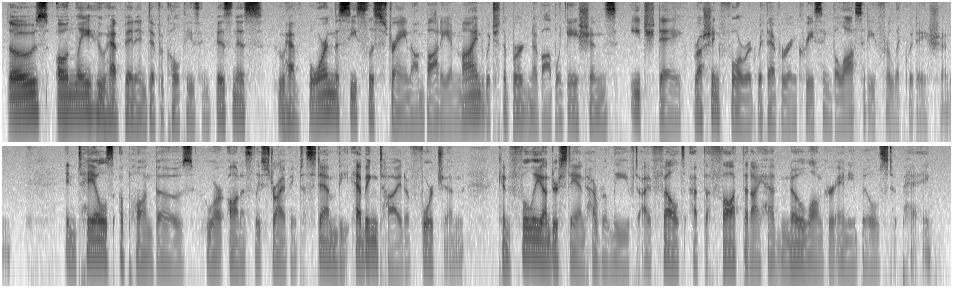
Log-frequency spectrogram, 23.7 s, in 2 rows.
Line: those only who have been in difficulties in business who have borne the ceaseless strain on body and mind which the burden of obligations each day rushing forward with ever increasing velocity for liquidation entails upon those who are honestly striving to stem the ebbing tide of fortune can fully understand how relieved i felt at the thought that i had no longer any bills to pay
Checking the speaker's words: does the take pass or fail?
pass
